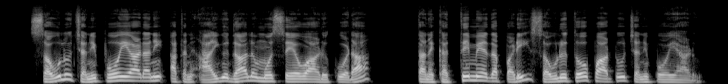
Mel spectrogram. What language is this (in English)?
Telugu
